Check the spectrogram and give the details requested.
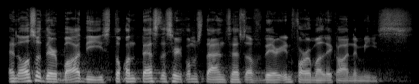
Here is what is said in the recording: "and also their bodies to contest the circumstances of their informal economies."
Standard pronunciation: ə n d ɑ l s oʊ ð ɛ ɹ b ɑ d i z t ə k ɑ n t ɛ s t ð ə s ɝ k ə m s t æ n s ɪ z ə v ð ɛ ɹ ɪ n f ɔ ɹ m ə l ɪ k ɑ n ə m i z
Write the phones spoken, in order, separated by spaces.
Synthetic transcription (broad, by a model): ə n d ɑ l s oʊ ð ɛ ɹ b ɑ d i s t ə k ɑ n t ɛ s t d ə s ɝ k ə m s t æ n s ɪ s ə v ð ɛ ɹ ɪ n f ɔ ɹ m ə l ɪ k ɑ n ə m i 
